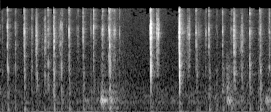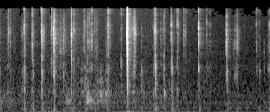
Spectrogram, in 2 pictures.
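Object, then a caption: Laptop keyboard, plastic keys in metal body. Fingertips of both hands type quickly across a MacBook Pro keyboard, whose black plastic keys sit in a hollow silver aluminum laptop body. The result is a steady stream of quick, dry, bright key clicks with no ring, and a few louder, sharper clacks stand out.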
